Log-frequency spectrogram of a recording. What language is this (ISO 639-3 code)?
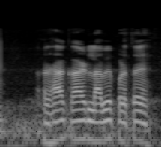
mag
